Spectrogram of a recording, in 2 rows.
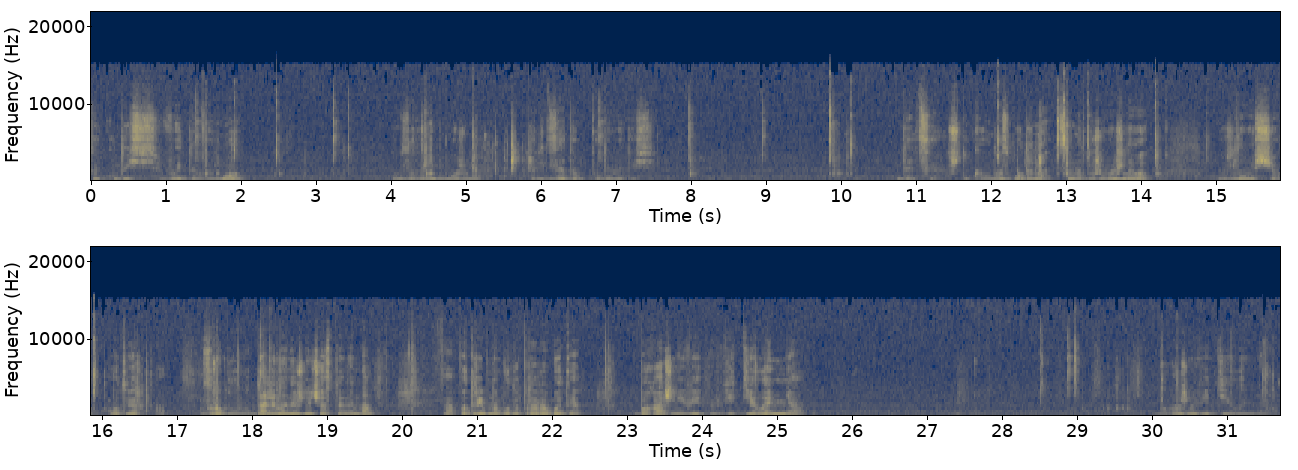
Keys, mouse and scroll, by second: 2.0-3.3 middle drag, 3.3 click, 5.7 alt+z, 6.8 click, 9.0 click, 10.2-12.5 middle drag, 12.5 alt+z, 13.0 click, 13.4-14.5 middle drag, 14.5 scroll down 2, 15.0-18.1 middle drag, 30.4-31.7 middle drag.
